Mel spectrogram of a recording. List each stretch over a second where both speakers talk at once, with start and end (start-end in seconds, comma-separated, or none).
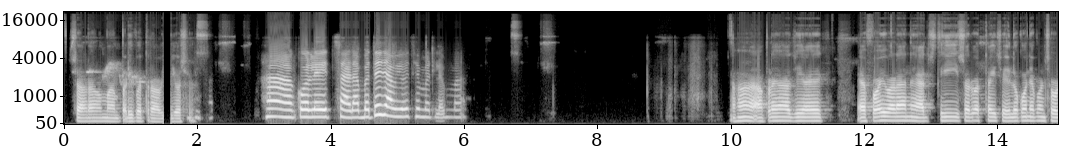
none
